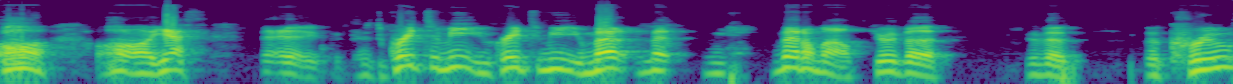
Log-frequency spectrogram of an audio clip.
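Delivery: very eager, stumbling, tripping over words. In a roleplay, the narrator voices a character leaning across the table to the player: eager. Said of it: "very eagerly leans across the table to you and says".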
